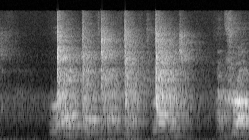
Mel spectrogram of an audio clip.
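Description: Hands slapping the thighs through denim jeans in a body-percussion pattern, alternating right and left, a few slaps about half a second apart.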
